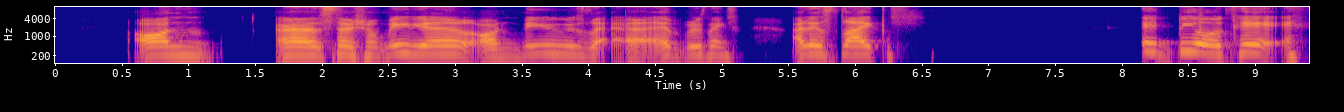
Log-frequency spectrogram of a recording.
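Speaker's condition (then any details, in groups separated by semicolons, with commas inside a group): Cerebral palsy; all four limbs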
